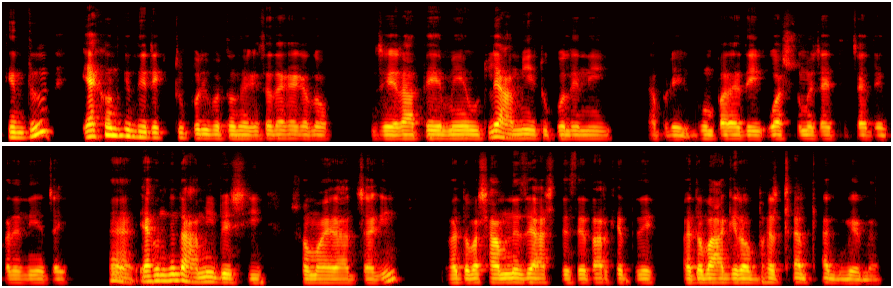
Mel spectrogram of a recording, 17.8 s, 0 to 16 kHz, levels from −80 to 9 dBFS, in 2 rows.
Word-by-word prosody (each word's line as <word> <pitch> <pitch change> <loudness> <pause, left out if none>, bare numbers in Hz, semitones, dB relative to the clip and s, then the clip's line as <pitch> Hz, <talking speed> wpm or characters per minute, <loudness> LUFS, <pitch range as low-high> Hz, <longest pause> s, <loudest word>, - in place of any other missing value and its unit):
কিন্তু 135 +6 +2 0.6
এখন 185 +4 +4
কিন্তু 155 -4 +1
এটা 130 - 0
একটু 130 - -18
পরিবর্তন 105 -2 0
হয়ে 100 -1 0
গেছে। 100 +1 -4
দেখা 105 0 -1
গেলো 100 0 -3 0.6
যে 100 0 +2
রাতে 105 +1 +1 0.2
মেয়ে 105 0 +3
উঠলে 130 +10 +2
আমি 110 +1 0
একটু 105 -1 -8
কোলে 105 0 -1
নিই। 100 -1 -5 0.4
তারপরে 100 - -8 0.2
ঘুম 105 -1 -2
পাড়ায় 100 0 +2
দেই। 100 - +1
ওয়াশরুমে 105 -1 -1
যাইতে 100 -1 -5
চাইলে 100 -1 -3
ওখানে 100 0 -5
নিয়ে 100 0 -2
যাই। 100 0 -4 0.5
হ্যাঁ? - - +2 0.2
এখন 150 +2 +4
কিন্তু 160 +1 +5
আমি 125 +2 +2
বেশি 105 -1 -2 0.4
সময় 100 -1 +2
রাত 100 -1 -3
জাগি। 100 - -1 0.6
হয়তোবা 105 +1 +2
সামনে 110 +1 +6
যে 115 - +5
আসতেছে 105 -1 -6
তার 110 -1 +1
ক্ষেত্রে 105 -1 -4 0.4
হয়তোবা 105 +1 +4
আগের 105 +1 +1
অভ্যাসটা 105 0 -3
আর - - 0 0.2
থাকবে 100 -2 -2
না। 90 - -11
105 Hz, 160 wpm, -22 LUFS, 100-110 Hz, 0.6 s, সামনে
